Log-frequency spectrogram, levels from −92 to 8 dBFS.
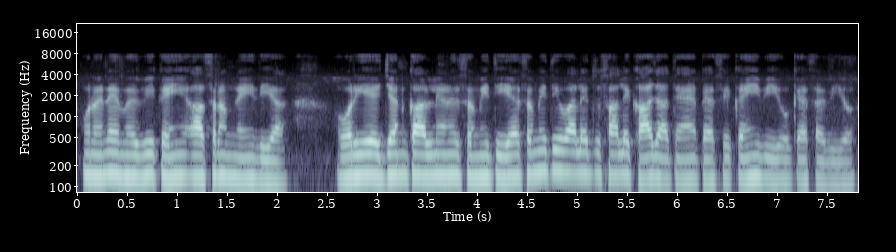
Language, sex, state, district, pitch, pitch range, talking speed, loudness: Hindi, male, Haryana, Rohtak, 140 Hz, 125-145 Hz, 200 wpm, -17 LUFS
